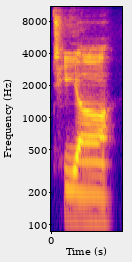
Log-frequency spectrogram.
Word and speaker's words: Tyr: Never really pronounced this, so it's just called TYR. So there we go. Ty, I think it is.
